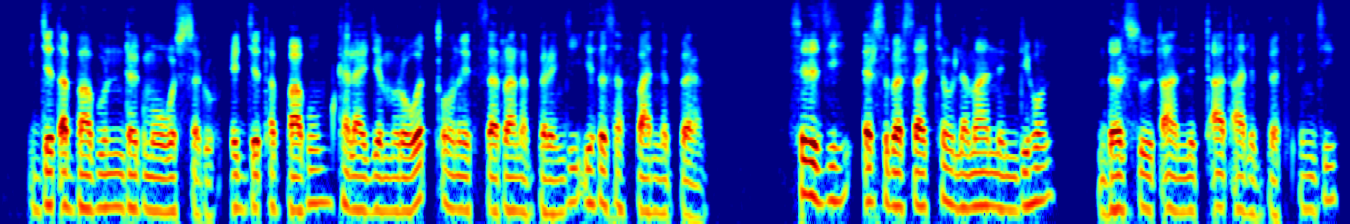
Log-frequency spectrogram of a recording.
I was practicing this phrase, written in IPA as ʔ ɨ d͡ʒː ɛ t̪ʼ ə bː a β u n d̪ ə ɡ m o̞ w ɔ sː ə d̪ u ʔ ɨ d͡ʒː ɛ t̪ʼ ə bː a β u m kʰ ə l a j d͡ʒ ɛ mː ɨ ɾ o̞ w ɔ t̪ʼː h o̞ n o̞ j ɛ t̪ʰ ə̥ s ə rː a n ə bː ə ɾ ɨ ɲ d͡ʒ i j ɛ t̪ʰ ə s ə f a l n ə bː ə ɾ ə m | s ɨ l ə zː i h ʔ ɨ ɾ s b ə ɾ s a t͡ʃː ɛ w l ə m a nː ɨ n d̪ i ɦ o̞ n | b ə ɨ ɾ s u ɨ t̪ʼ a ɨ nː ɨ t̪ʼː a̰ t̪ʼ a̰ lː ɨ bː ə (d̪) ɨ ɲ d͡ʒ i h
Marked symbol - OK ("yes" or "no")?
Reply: no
